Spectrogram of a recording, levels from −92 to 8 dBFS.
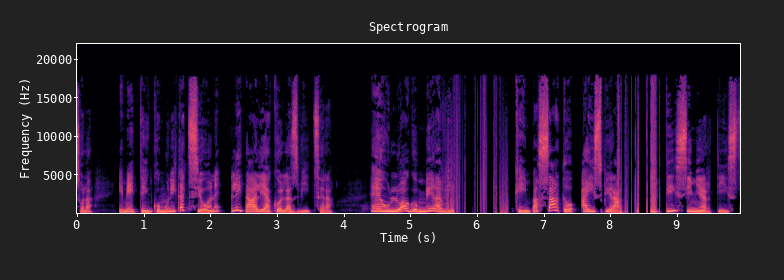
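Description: Right after "un luogo", around 5.53 to 6.47 s, there's an intermittent contact: a loose plug or cable opens, the sound drops out for about 0.70 s with crackle at the edges, then returns at "che in passato ha". It happens again after that phrase, 8.11 to 8.74 s, opening for about 0.37 s.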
